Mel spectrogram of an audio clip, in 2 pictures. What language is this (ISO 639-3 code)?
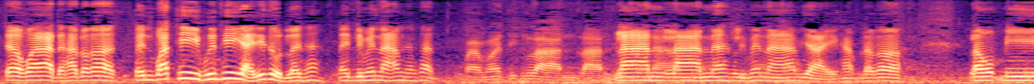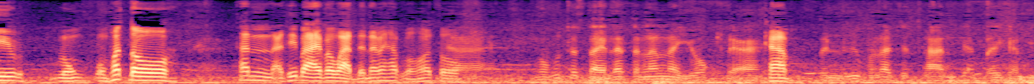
tha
